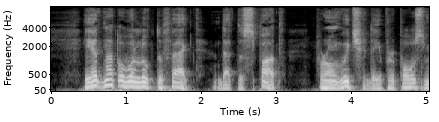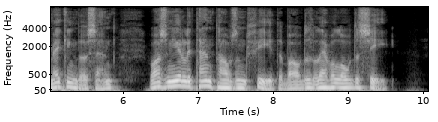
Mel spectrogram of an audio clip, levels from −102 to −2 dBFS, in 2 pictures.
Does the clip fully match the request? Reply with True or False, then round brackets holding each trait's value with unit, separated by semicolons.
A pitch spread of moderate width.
True (4.7 semitones)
